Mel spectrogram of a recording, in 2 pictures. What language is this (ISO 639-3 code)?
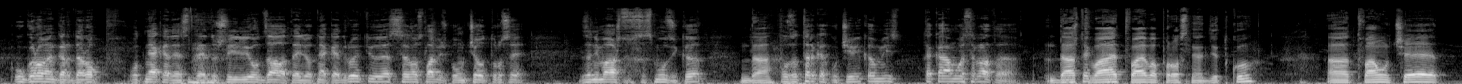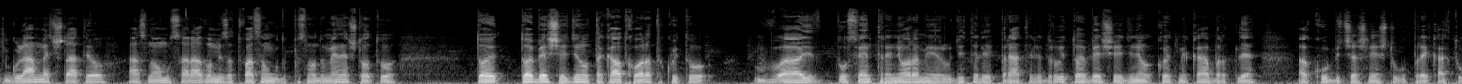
bul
